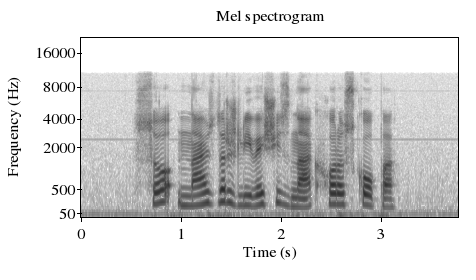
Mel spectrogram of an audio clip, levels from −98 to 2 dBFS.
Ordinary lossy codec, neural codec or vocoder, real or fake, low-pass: none; none; real; 10.8 kHz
